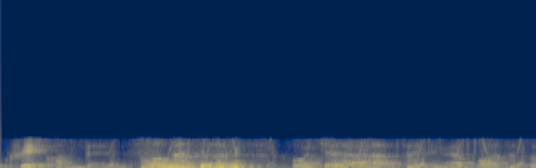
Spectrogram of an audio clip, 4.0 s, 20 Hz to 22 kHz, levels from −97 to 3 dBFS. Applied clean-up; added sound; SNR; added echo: neural separator model SepFormer DNS4.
